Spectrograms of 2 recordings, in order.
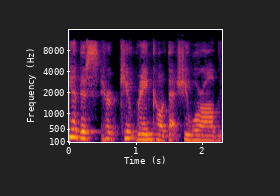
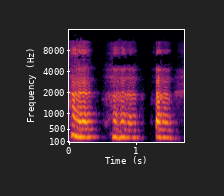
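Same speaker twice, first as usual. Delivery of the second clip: put-on nervous laughter; 6 semitones higher, 5 dB louder than usual. Recounting what she heard from a stall, the speaker is imitating Catherine's nervous laugh. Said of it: "Catherine did the nervous".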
